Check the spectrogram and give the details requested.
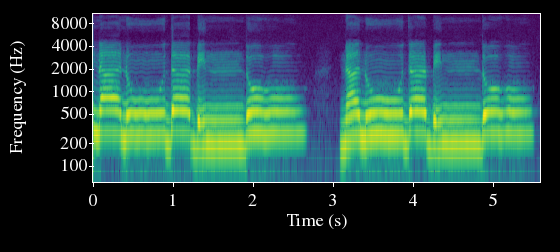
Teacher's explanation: ननूद को लंबा लेना है क्योंकि न के ऊपर बड़े उ की मात्रा है। और बिंदुः, बिंदु पर विसर्ग है तो ओह करते हुए।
